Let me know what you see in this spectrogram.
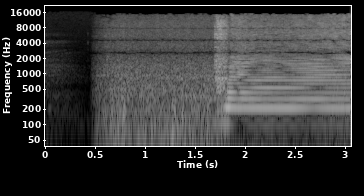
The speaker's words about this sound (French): Oh mon dieu, mais ce ne serait pas la corne de brume de la nouvelle chronique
